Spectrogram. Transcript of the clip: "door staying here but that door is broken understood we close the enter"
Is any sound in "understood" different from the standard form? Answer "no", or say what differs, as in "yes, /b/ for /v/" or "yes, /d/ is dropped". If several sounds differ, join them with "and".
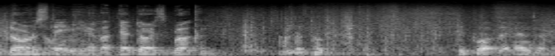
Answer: yes, /s/ is dropped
